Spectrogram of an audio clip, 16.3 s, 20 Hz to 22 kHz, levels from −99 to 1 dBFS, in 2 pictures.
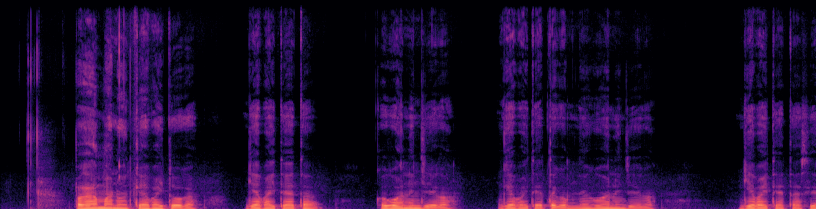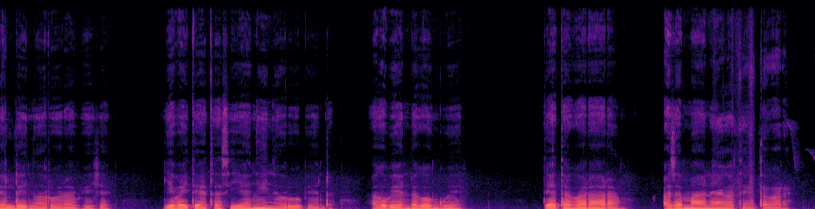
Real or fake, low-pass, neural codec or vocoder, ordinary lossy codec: real; none; none; none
